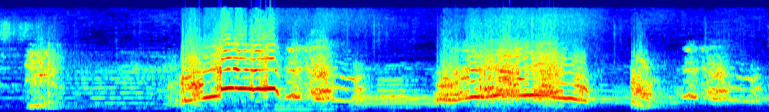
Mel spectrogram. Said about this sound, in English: The natives of the jungle say that whole herds of playful Indian elephants migrate here to bathe.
